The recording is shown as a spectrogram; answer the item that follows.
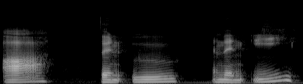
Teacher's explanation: with each one of these syllables you should feel your tongue moving from low middle to high positions in your mouth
